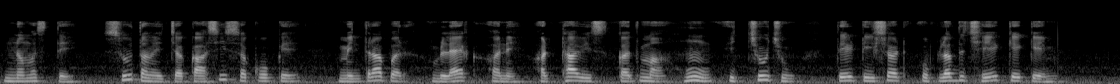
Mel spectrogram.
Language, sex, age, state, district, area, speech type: Gujarati, male, 18-30, Gujarat, Surat, urban, read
